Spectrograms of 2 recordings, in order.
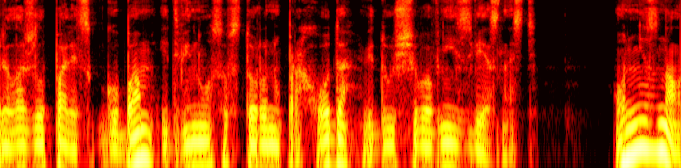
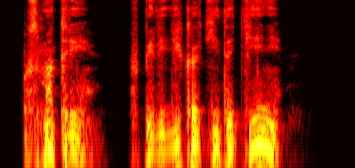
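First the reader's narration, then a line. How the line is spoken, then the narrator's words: Quiet mutter. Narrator (Russian): тихо пробормотал Энгор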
